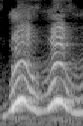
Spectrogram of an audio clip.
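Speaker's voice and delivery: loud high woo-woo police siren; playful wailing siren noise; siren imitation.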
